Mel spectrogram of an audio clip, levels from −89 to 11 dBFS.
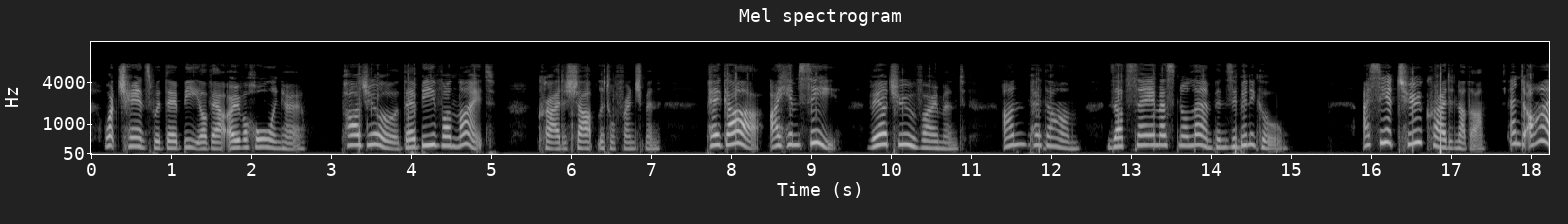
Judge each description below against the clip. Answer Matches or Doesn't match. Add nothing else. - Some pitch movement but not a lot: Doesn't match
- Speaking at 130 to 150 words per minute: Doesn't match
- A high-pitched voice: Matches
